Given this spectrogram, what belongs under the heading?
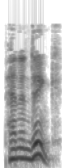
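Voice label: "pen-and-ink", English, British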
